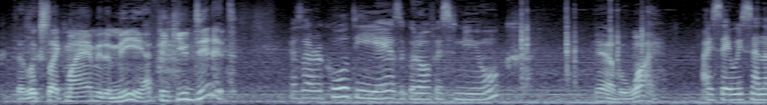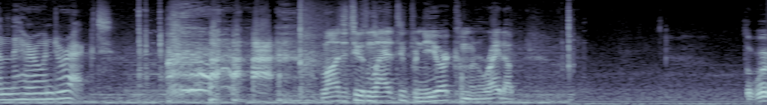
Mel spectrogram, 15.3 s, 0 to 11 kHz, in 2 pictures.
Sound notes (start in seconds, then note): 9.2 laughing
